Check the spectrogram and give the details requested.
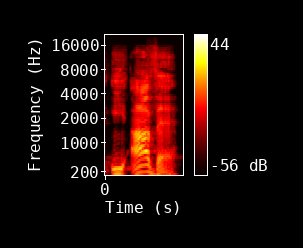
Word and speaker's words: Yahweh: But Yahweh actually would be pronounced in certain periods of history of Greek as Iaveh.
